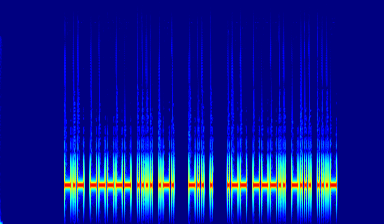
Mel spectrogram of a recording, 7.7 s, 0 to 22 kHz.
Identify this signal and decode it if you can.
Morse code, heard as a keyed tone, about 28 wpm, 700 Hz. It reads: K0HR DE W8BV
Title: USA Callsign DE Callsign - 4 Characters - 28wpm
